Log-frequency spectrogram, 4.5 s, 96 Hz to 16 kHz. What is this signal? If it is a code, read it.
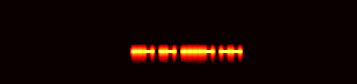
Morse code, heard as a keyed tone, about 35 wpm, 700 Hz. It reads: UA4M
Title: DXCC-100 Call Signs - 4 Characters - 35wpm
